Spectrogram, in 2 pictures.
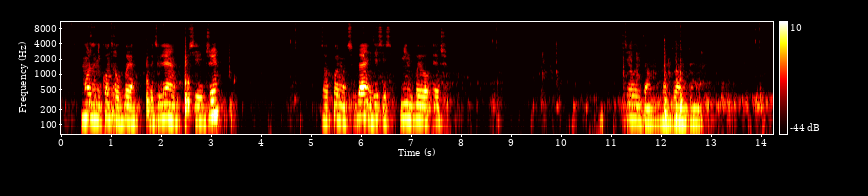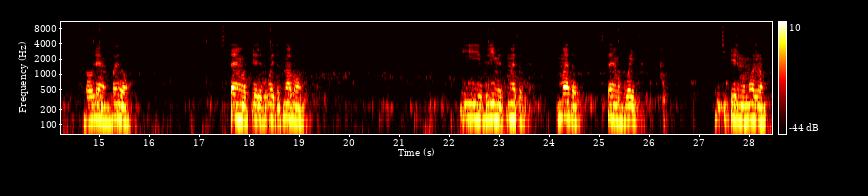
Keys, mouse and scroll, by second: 3.2 n, 4.4 click, 8.5-11.6 drag, 13.8-16.8 drag, 17.0-18.5 drag, 22.7-25.8 drag.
